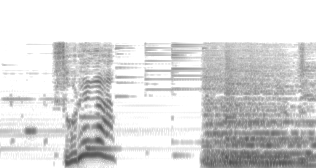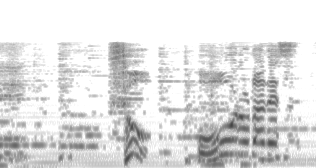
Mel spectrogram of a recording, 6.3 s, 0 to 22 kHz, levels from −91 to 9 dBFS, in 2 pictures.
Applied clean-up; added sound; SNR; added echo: classical method spectral subtraction.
